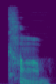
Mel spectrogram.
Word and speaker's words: calm: In this case, the L, you will notice, is not pronounced at all. Palm or calm.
